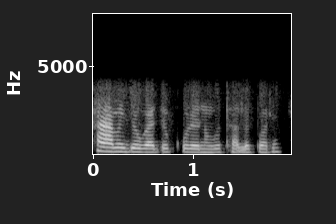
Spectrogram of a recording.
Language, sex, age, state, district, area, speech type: Bengali, female, 60+, West Bengal, Nadia, urban, conversation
